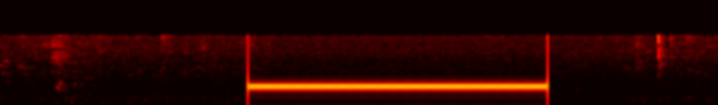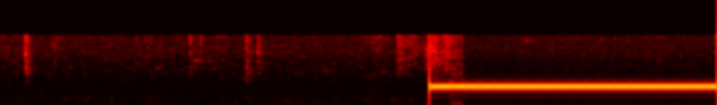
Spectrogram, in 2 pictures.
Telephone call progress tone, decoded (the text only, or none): ringback tone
